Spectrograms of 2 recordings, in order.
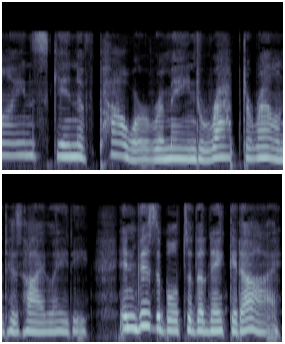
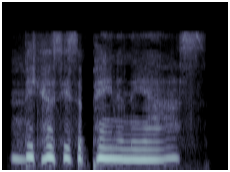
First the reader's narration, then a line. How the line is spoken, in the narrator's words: Feyre said, but smiled softly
